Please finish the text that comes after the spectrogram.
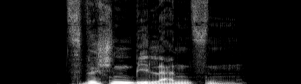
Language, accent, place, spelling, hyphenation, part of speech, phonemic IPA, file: German, Germany, Berlin, Zwischenbilanz, Zwi‧schen‧bi‧lanz, noun, /ˈt͡svɪʃn̩biˌlant͡s/, De-Zwischenbilanz.ogg
- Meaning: interim result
